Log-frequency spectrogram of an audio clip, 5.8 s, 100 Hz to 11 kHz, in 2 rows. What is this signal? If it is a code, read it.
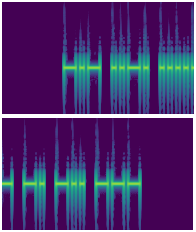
Morse code, heard as a keyed tone, about 20 wpm, 700 Hz. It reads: KF4NDO
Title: Speed Racing - USA 2x3 Call Signs 17wpm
